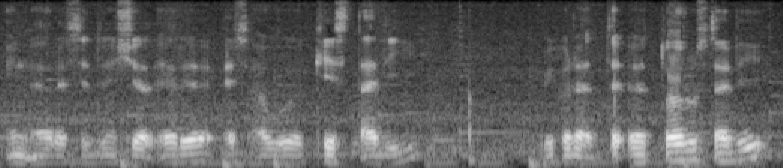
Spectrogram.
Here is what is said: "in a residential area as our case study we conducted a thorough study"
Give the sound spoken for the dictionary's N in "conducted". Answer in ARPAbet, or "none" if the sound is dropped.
none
